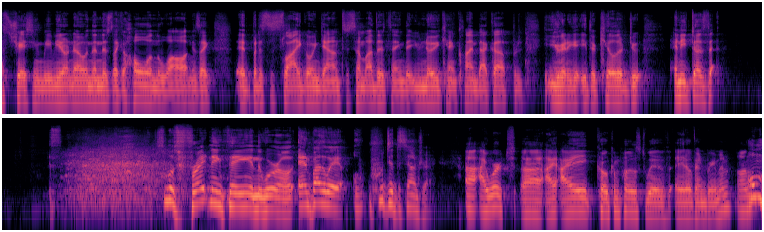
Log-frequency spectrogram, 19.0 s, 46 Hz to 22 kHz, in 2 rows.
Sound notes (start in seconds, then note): 10.1 laughter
